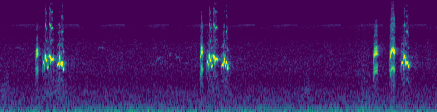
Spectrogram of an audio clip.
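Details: Sooty-headed bulbul (kutilang) singing persistently, repeating a short three-note chirping phrase three times at roughly two-and-a-half-second intervals, with near silence between.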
